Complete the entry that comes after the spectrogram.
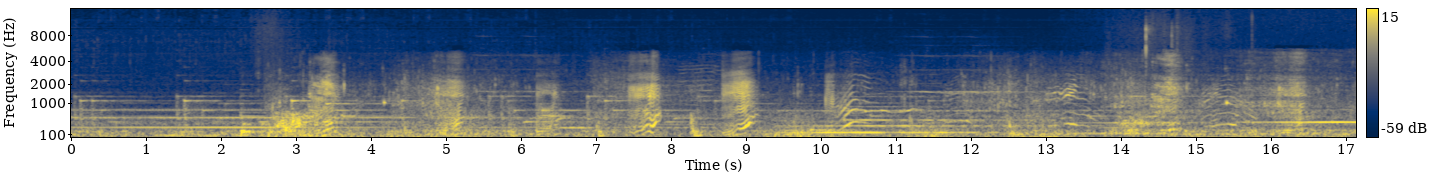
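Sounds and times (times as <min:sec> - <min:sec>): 
low hum: 0:00.0 - 0:17.1
whale calf cries: 0:06.0 - 0:17.1.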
